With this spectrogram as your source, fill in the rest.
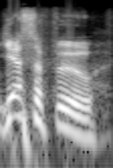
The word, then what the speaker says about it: Yesufu: Um so, in the last uh week or so, Joseph Yesufu, is that how he pronounces it? Yesufu. Yesufu, thank you.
